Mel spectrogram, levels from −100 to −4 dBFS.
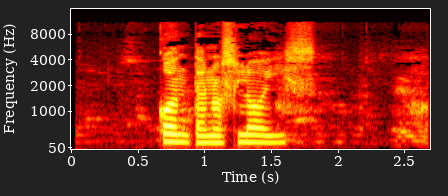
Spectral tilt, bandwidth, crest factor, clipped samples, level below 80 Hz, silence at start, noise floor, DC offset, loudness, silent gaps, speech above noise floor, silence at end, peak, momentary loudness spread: -4 dB/octave; 11.5 kHz; 22 dB; under 0.1%; -64 dBFS; 0.65 s; -55 dBFS; under 0.1%; -19 LUFS; none; 35 dB; 0 s; 0 dBFS; 13 LU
